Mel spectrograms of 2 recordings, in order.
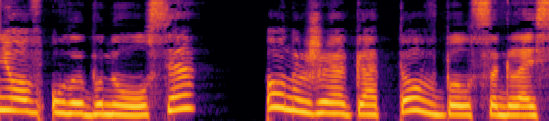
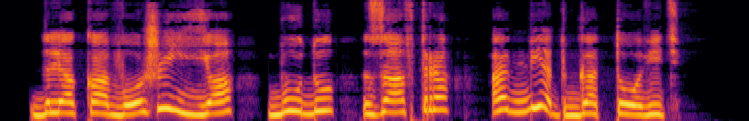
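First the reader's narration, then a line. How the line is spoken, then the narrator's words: Stern question. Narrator (Russian): спросил он строго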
